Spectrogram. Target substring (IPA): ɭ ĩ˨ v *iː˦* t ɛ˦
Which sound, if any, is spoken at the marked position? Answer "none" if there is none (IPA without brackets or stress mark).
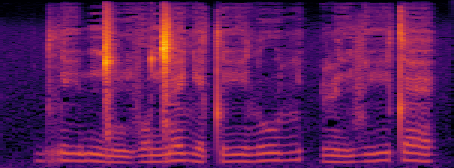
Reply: iː˦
